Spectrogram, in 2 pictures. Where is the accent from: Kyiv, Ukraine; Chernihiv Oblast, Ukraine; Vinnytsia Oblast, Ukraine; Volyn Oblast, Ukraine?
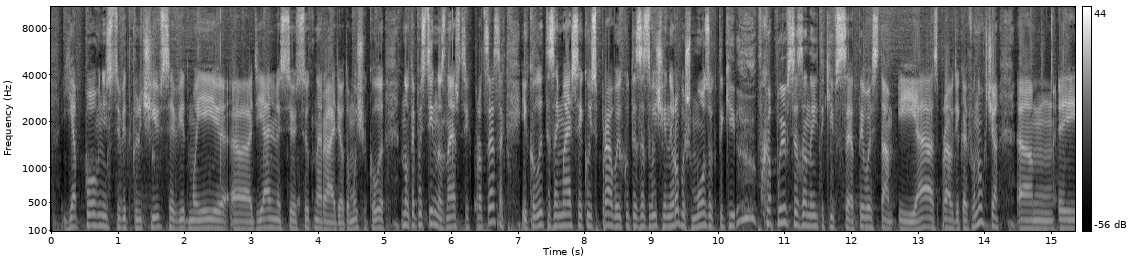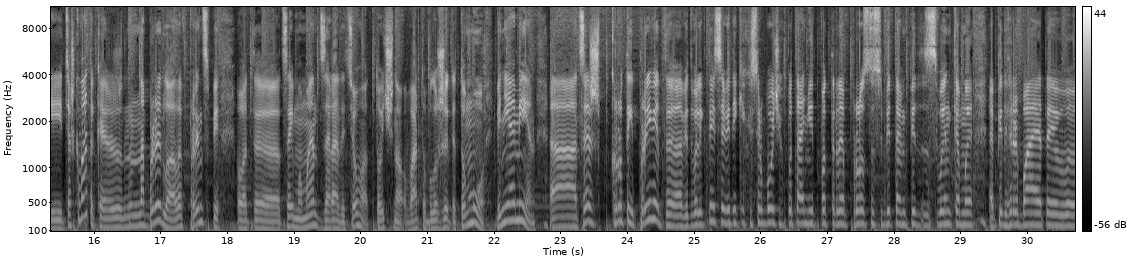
Kyiv, Ukraine; Я з Києва.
